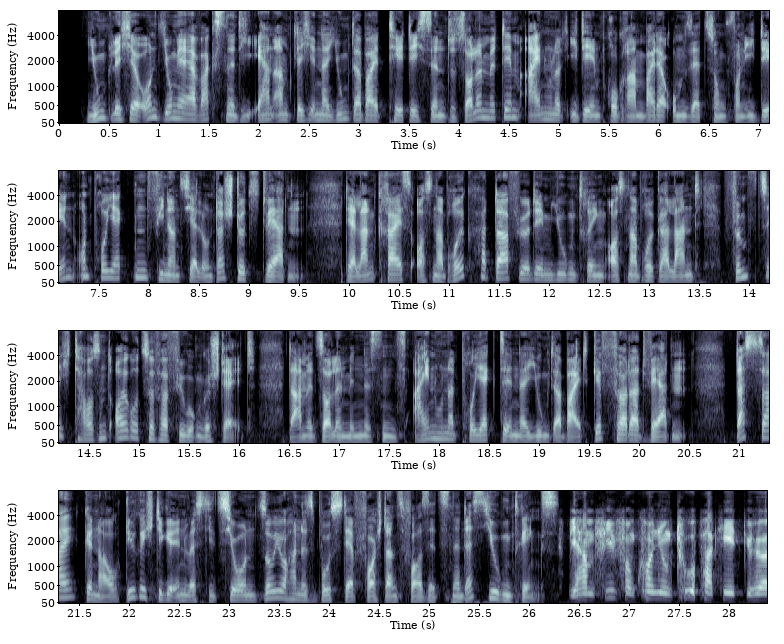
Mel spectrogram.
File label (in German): Radiointerview; OS Radio Februar 2010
